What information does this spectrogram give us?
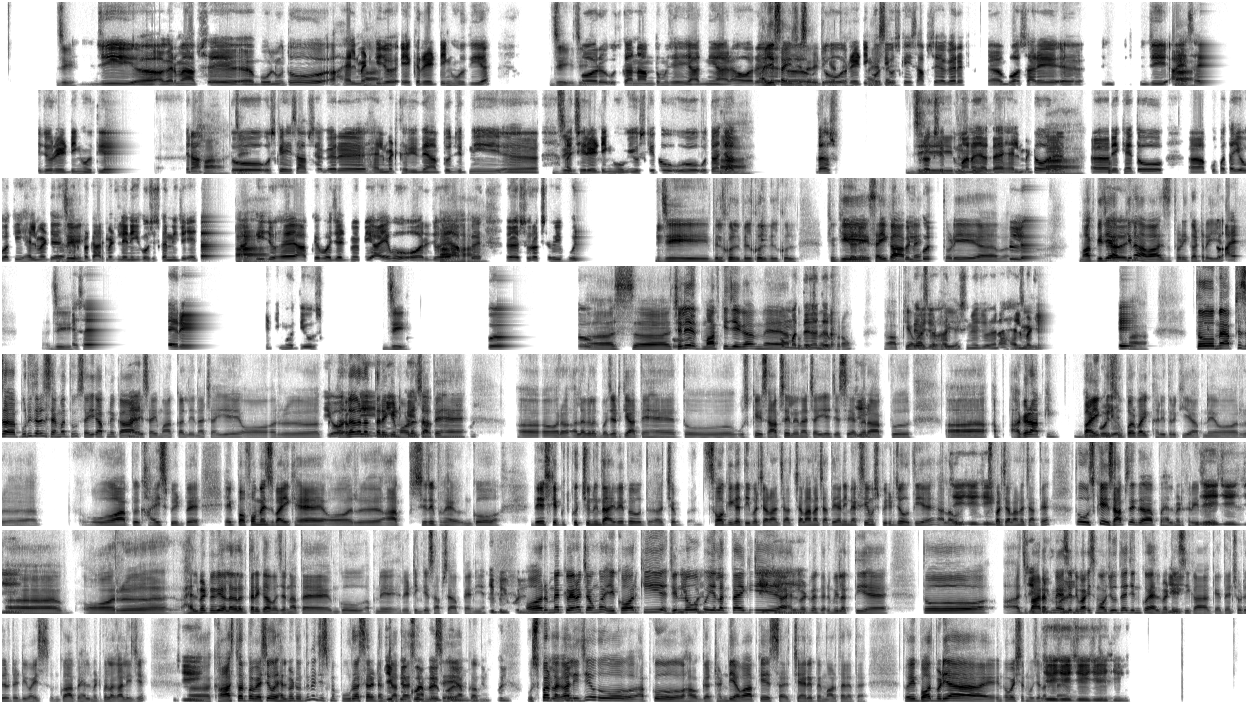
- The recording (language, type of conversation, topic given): Hindi, unstructured, सड़क पर बिना हेलमेट चलने वालों को देखकर आपको कितना गुस्सा आता है?
- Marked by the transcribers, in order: tapping; in English: "रेटिंग"; in English: "रेटिंग"; in English: "रेटिंग"; distorted speech; in English: "रेटिंग"; in English: "हेलमेट"; in English: "रेटिंग"; in English: "हेलमेट"; other background noise; in English: "हेलमेट"; in English: "बजट"; in English: "रेटिंग"; in English: "मार्क"; in English: "नीड"; in English: "मॉडल्स"; in English: "सुपर"; in English: "हाई स्पीड"; in English: "परफॉर्मेंस"; in English: "मैक्सिमम स्पीड"; in English: "अलाउड"; in English: "हेलमेट"; in English: "रेटिंग"; in English: "डिवाइस"; in English: "डिवाइस"; in English: "इनोवेशन"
